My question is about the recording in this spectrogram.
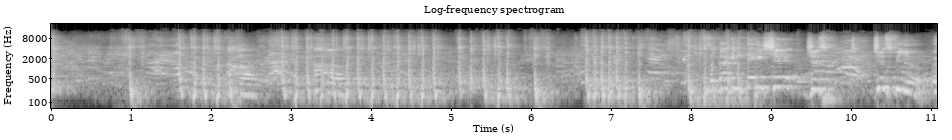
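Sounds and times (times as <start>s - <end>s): loud crowd noise: 0.0s - 11.0s
rapid percussive hits: 1.0s - 9.0s.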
